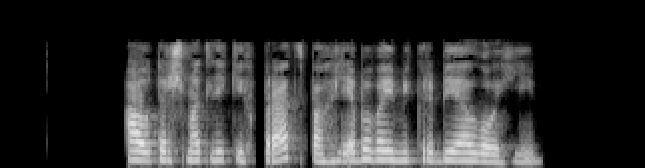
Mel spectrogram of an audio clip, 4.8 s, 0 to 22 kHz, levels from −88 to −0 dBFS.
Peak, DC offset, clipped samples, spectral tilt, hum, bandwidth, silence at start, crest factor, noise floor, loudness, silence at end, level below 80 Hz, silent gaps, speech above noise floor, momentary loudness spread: -2 dBFS; under 0.1%; under 0.1%; -4 dB/octave; none; 8 kHz; 0.95 s; 18 dB; under -90 dBFS; -17 LUFS; 0.8 s; -60 dBFS; 1.94-1.98 s; over 73 dB; 9 LU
